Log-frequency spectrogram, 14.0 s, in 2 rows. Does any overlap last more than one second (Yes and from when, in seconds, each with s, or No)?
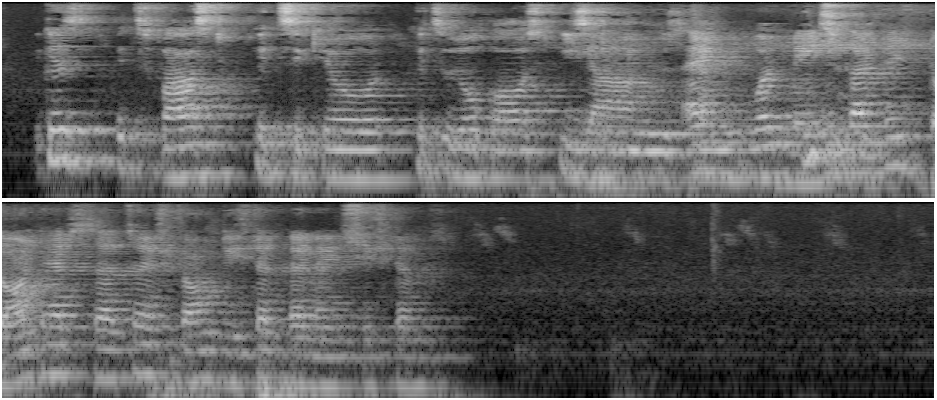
Yes, from 4.3 s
